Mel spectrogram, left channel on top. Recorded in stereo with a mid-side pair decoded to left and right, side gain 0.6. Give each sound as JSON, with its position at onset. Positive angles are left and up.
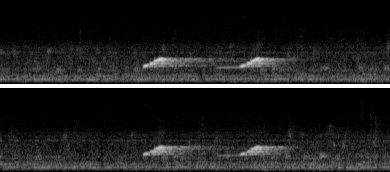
{"t": 1.4, "sound": "a bird", "azimuth_deg": 35, "distance_m": 0.8}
